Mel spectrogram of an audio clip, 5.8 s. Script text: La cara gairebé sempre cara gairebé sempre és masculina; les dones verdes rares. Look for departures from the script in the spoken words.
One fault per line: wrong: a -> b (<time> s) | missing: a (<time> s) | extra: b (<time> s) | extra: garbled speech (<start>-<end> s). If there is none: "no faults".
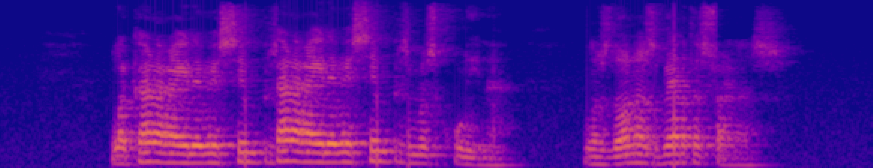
no faults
